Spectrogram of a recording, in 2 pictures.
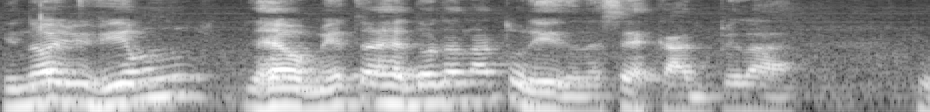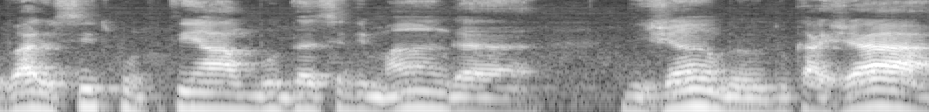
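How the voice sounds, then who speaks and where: Medium in pitch with ordinary pitch variation, a man's somewhat breathy voice has a dark, mellow tone and moves at a moderate pace. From Brazil, Recife (Pernambuco). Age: 60s. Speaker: community elder. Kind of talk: interview testimony.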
